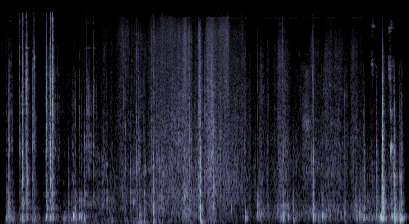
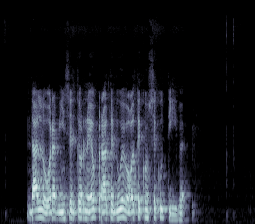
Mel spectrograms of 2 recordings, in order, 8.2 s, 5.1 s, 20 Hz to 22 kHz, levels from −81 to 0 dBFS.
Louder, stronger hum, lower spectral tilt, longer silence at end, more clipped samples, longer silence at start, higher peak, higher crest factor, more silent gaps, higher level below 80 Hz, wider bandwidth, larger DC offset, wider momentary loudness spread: second, -32 LUFS vs -15 LUFS; neither; second, -3 dB/octave vs -8.5 dB/octave; second, 0.05 s vs 1.35 s; neither; second, 0.1 s vs 0.55 s; about the same, -4 dBFS vs -2 dBFS; first, 30 dB vs 14 dB; neither; about the same, -56 dBFS vs -54 dBFS; first, 17.5 kHz vs 6.4 kHz; neither; first, 19 LU vs 8 LU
